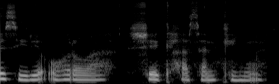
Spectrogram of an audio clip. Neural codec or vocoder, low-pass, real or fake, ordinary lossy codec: none; none; real; none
